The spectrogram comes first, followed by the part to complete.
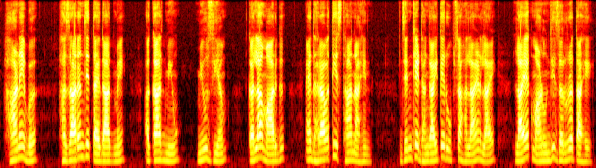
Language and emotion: Sindhi, neutral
